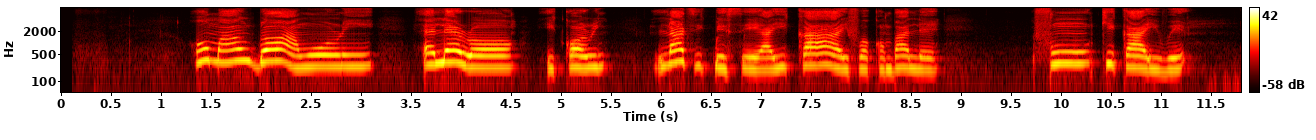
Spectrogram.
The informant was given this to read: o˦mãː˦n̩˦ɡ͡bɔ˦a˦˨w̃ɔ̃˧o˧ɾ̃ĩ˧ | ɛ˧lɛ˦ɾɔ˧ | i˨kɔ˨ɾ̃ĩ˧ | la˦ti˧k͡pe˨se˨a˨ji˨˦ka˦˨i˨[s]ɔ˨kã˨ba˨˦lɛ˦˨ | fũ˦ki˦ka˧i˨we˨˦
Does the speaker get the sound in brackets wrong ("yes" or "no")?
yes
